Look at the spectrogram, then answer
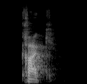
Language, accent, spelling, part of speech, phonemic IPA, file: French, France, crack, noun, /kʁak/, LL-Q150 (fra)-crack.wav
- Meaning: 1. champion, ace, expert 2. crack (program or procedure designed to circumvent restrictions) 3. crack cocaine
